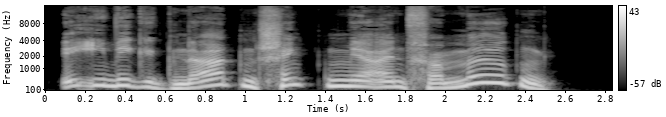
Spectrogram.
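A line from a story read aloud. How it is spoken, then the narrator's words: Exclaimed. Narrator (German): rief er aus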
